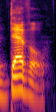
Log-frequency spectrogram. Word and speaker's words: devil: his soul to the devil devil it might seem strange but de you need to smile when you say it de de de devil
